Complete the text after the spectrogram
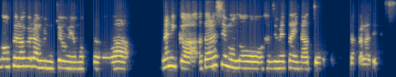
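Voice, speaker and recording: Speaking at a moderate pace, a woman has a high pitch with ordinary pitch variation and big swings in loudness. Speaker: university student. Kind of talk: interview.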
